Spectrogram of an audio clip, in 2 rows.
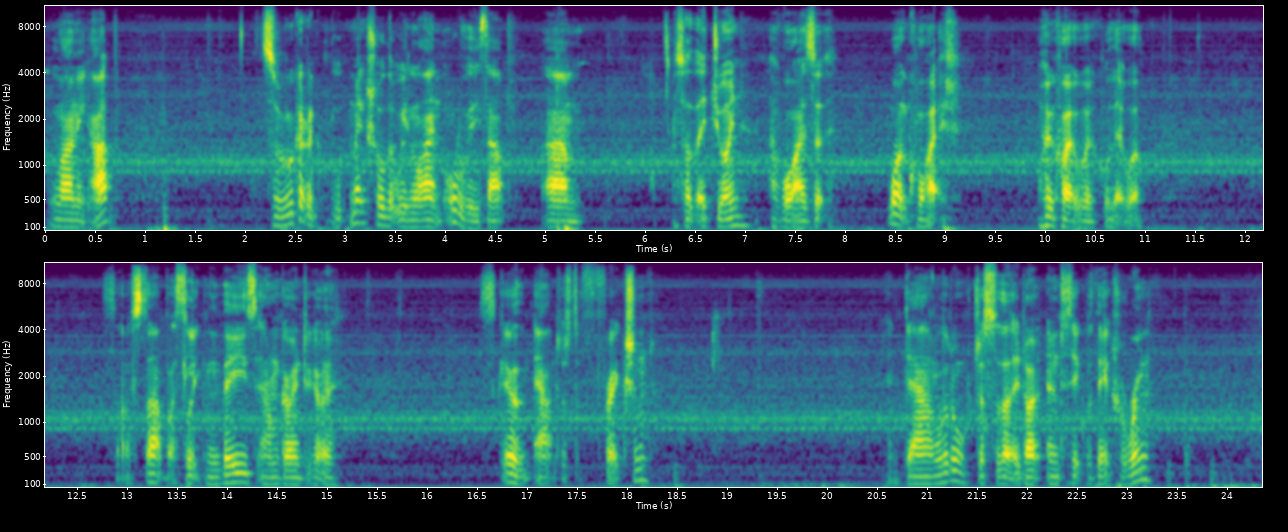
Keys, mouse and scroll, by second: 0.5 middle click, 1.1 scroll down 2, 1.7 KP_7, 10.3-11.1 scroll down 3, 11.2 c, 13.7 right click, 14.9 s, 17.7 click, 18.2 middle click, 19.3 s, 22.8 click, 23.2 middle click, 23.6 middle click, 23.9-24.3 scroll up 6.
